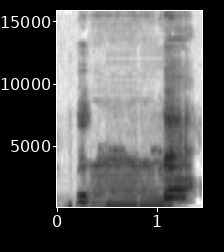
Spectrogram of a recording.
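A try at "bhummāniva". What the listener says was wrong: Okay, the I is short. Bumaniva.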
